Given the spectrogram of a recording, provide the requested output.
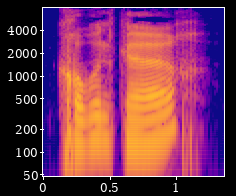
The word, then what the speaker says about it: CrowdBunker: Moi, je voulais absolument prononcer le D, mais apparemment le D ne se prononce pas. Crow Bunker, Odyssée, et puis depuis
